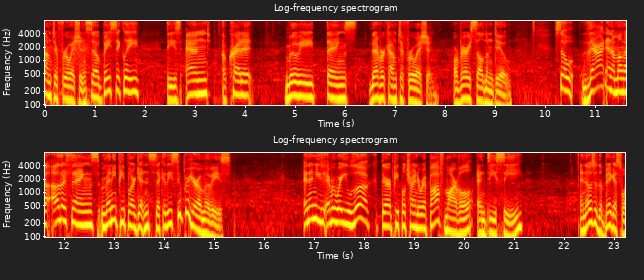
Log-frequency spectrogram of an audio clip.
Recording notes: podcasts live from Café Anyway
